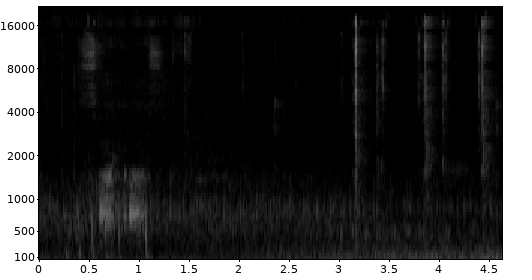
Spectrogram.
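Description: Cross stitch scissors give three crisp, isolated snips about a second apart, close and clear, after some soft handling noise and quiet whispery voice.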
